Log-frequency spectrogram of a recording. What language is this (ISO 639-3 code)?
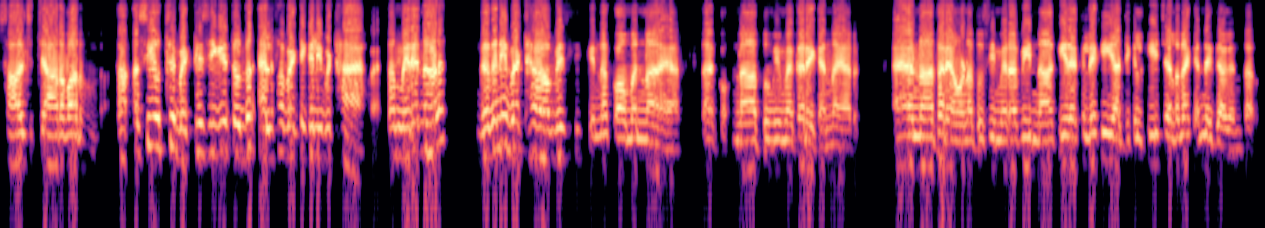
pan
